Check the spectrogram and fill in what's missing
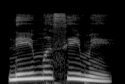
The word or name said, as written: ನೇಮಸೀಮೆ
